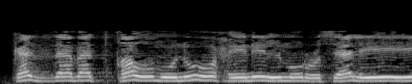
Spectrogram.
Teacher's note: وفي كلمة المرسلين راء ساكنة بعد ضم الميم، حكمها التفخيم.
